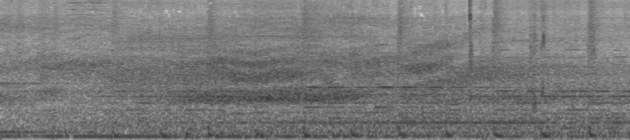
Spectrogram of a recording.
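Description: Road traffic on a highway, with one vehicle passing as a swell of noise around the middle. Faint background music plays underneath.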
